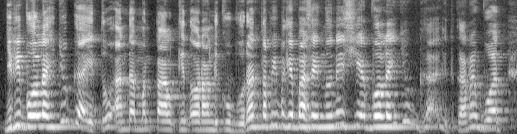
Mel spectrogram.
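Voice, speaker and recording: A woman's voice: a little high, racing, a little mellow. Woman religious teacher, kitab lecture, phrase-by-phrase casual explaining; roomy room sound with faint background noise. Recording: roomy echo with faint hiss.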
